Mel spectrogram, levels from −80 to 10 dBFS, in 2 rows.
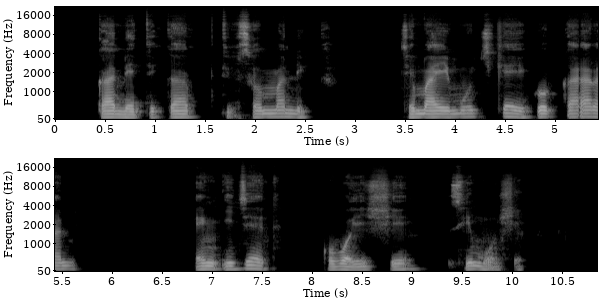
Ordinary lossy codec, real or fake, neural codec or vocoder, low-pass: none; fake; codec, 44.1 kHz, 7.8 kbps, Pupu-Codec; none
